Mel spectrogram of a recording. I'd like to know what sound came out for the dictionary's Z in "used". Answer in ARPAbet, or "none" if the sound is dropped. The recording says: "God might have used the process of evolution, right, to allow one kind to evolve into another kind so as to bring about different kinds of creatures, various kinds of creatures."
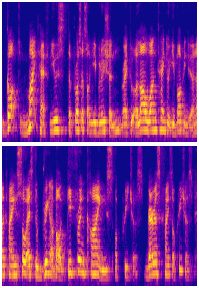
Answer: S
